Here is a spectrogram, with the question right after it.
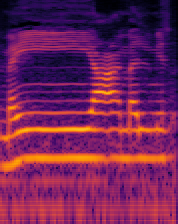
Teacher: dia ghunnah ni dia dengung sikit kan kat hidung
